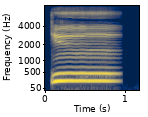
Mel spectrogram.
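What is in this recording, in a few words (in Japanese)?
"りゅ", Japanese syllable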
